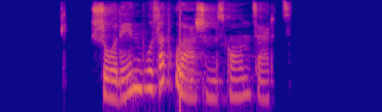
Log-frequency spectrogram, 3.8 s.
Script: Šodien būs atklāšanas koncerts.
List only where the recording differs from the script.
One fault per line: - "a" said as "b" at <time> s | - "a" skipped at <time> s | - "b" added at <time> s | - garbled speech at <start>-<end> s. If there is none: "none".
none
